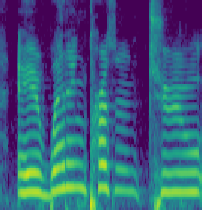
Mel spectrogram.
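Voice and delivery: high-pitched villain voice dragged out very slowly. Retelling a movie scene, trying a bad Doctor Evil impression. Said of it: "then you hear Doctor Evil's voice".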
